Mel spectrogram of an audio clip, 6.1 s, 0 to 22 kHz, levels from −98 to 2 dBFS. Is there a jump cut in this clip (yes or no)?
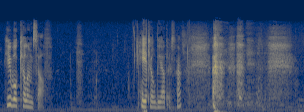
yes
